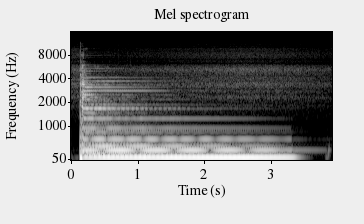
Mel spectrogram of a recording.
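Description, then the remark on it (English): A single A-flat major chord struck once and left ringing loud and steady, with a thick, effects-laden electric tone, for about three seconds before it is abruptly cut off. No one speaks. “So when you talk about one, four, five, one is the first note of the scale, which is A flat, and if you make a chord out of A flat major, it sounds like this.”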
